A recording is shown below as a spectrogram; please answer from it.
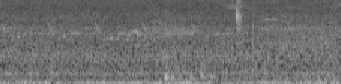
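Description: Honeybees on a hive frame being split off into a nuc to prevent swarming give a steady, close, moderately loud buzzing drone that fills the whole stretch, with no voices over it.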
